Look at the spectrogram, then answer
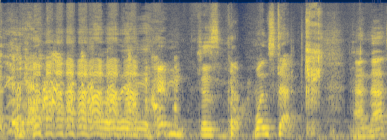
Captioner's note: all laugh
